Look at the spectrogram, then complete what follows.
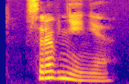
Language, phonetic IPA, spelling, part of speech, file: Russian, [srɐvˈnʲenʲɪje], сравнение, noun, Ru-сравнение.ogg
- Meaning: 1. comparison 2. simile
